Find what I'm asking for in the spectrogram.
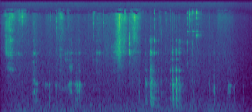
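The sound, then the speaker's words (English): A puppy gnawing a nylon chew bone makes irregular scraping clicks and gritty crunches. The bursts come in uneven clusters, some sharper and louder, over a steady low background hiss. No voices. “It's our puppy chewing on a nylabone.”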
